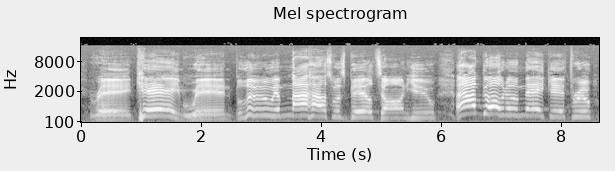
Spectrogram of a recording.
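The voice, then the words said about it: Sings imitating another singer's voice. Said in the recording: “I do my best Shania Twain impression.”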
